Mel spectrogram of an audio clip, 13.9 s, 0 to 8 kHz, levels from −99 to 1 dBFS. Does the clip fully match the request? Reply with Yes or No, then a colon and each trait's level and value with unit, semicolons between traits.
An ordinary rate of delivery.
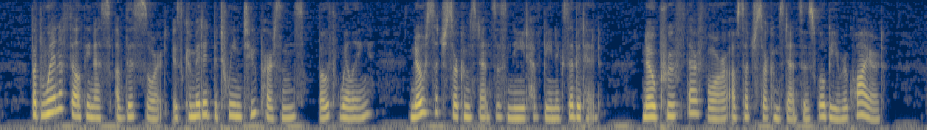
No: slow, 130 wpm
